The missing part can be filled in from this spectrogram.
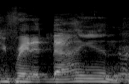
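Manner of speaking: soft, put-on friend's taunt; buddy's taunting voice. Comic demonstrating how buddy talks, taunting. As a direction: mimic how the pal talks, softly goading. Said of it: "That's how he talks".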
